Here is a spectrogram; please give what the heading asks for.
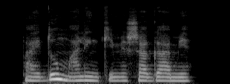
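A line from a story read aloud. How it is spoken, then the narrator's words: Whispered. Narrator (Russian): шепотом сказала Полина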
